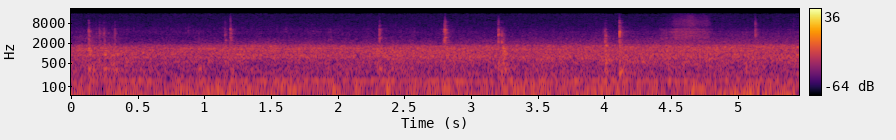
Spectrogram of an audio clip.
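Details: 1984 Ford Mustang GT350 Fox body, cold start just after a new starter was installed: sharp single clicks at irregular intervals, about eight in six seconds, engine never turns over; starter circuit problem, cause suspected, not confirmed.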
